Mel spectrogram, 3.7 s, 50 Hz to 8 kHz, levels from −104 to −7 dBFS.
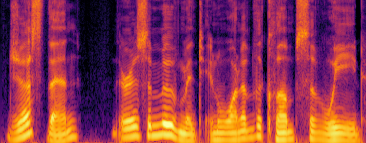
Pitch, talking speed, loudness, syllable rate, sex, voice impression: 115 Hz, 215 wpm, -18 LUFS, 5.4 syllables/s, male, very masculine, very adult-like, old, very thick, slightly tensed, powerful, bright, slightly soft, slightly clear, fluent, slightly raspy, very cool, intellectual, slightly refreshing, sincere, calm, very mature, friendly, reassuring, very unique, wild, very lively, kind, slightly intense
